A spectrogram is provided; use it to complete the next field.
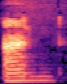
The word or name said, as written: an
